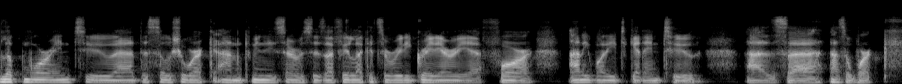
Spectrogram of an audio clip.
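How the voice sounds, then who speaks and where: A man's bright, sharp voice at fairly low pitch, moderate pace and fairly even intonation, against a quiet background. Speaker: webinar host. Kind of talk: webinar moderation. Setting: online webinar.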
